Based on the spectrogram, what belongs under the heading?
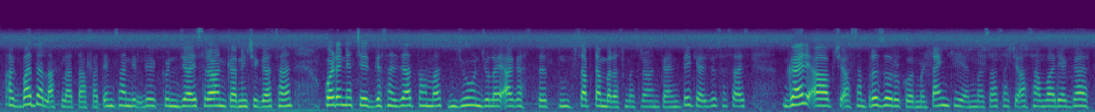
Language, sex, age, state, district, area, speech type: Kashmiri, female, 18-30, Jammu and Kashmir, Baramulla, rural, spontaneous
